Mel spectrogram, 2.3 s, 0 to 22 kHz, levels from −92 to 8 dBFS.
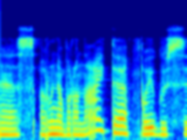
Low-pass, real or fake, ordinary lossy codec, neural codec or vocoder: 7.2 kHz; real; Opus, 32 kbps; none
